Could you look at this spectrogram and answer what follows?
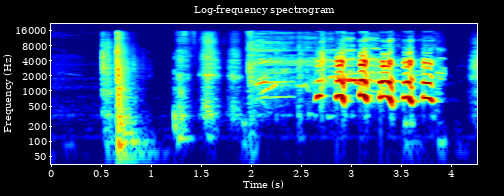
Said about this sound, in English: Sorry, buddy. Can you close the door? Thank you.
